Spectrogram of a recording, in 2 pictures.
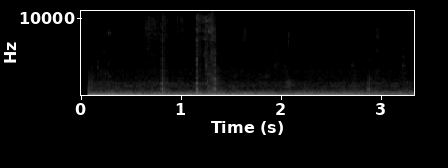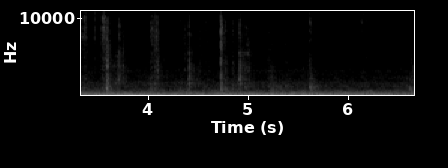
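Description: Cats' paws patter and tap softly on a hard floor.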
